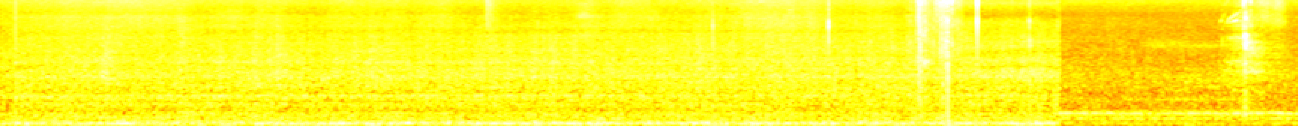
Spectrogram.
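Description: Steady low drone of room noise, with a few sharp clicks of a hotel room door's lever handle and latch around six seconds in. The drone cuts off suddenly about a second later, leaving a fainter, higher steady hum.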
